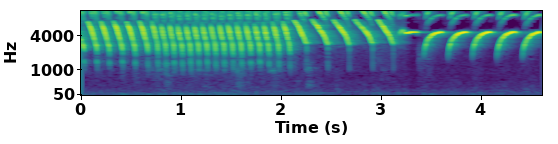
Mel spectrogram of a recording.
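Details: Canary lure song for getting other canaries to sing: a very fast, even trill of bright falling notes that gradually slows into spaced, arching whistled syllables.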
